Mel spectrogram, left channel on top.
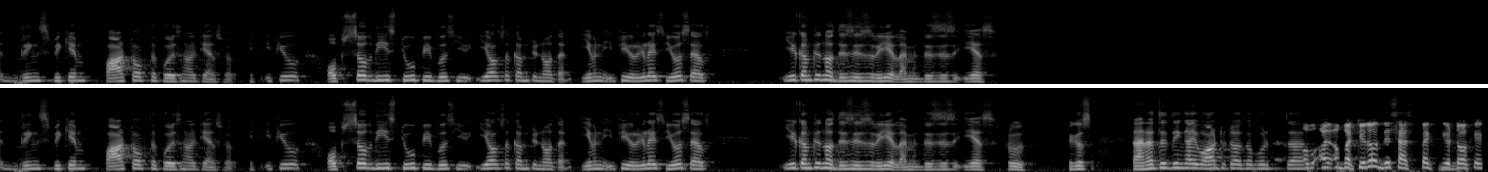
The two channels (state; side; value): drops out; left; at 10.0 s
